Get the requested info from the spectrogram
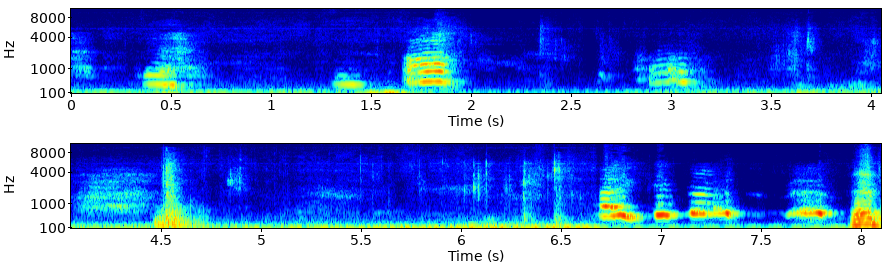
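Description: Brief voice sounds, short exclamations and mutterings, over a steady low hum; the voices grow denser near the end.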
